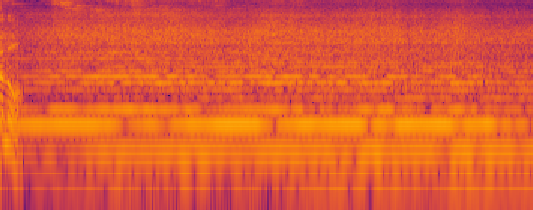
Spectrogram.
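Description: Dramatic serial background music: a quick falling swoop, then one long held note with a wind-instrument sound.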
